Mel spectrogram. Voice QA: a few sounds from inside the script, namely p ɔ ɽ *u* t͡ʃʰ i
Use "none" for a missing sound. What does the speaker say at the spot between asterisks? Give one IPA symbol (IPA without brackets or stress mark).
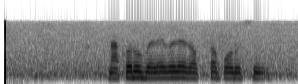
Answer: u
